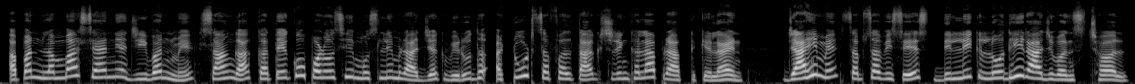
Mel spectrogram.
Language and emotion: Maithili, neutral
